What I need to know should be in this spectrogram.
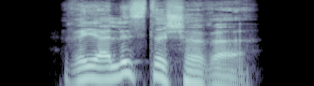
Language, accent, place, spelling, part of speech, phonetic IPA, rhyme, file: German, Germany, Berlin, realistischere, adjective, [ʁeaˈlɪstɪʃəʁə], -ɪstɪʃəʁə, De-realistischere.ogg
- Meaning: inflection of realistisch: 1. strong/mixed nominative/accusative feminine singular comparative degree 2. strong nominative/accusative plural comparative degree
